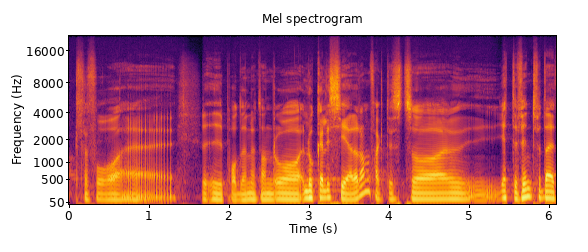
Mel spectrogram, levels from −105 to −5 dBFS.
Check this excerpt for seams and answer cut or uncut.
cut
